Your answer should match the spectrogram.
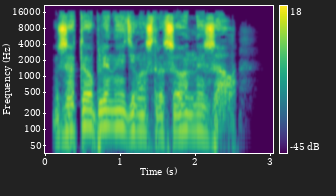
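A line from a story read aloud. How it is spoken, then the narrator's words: Gloomy summary. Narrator (Russian): мрачно подытожил Безил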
